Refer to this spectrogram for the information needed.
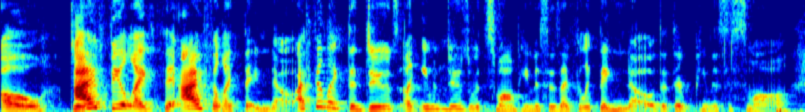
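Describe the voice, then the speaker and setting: Bright and sharp in tone, a woman at a medium pitch speaks with hardly any pauses, very wide pitch swings and big swings in loudness. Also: moderate pace. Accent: Californian. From California. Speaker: singer and entertainer. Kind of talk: casual chat.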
